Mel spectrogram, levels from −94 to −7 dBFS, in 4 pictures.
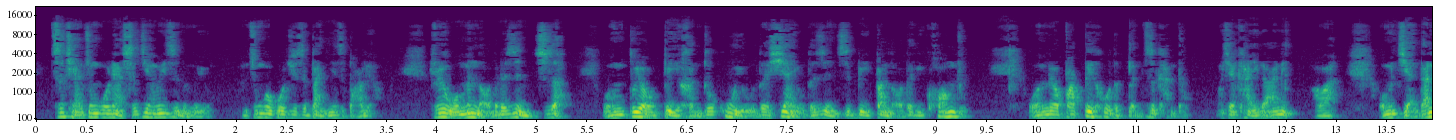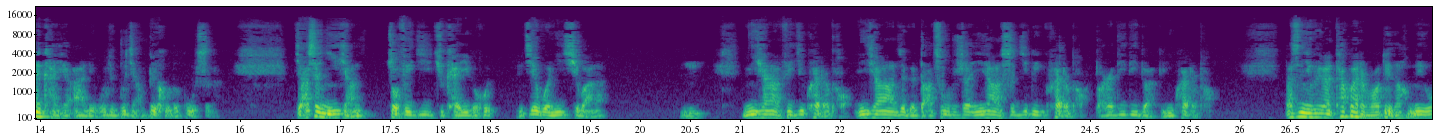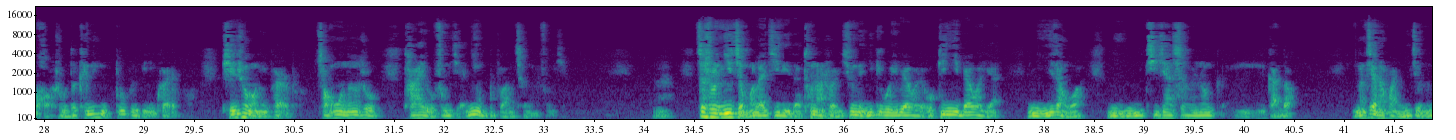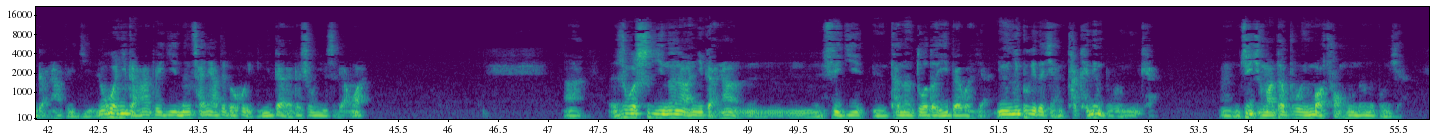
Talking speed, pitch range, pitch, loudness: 360 characters per minute, 95-115 Hz, 105 Hz, -28 LUFS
